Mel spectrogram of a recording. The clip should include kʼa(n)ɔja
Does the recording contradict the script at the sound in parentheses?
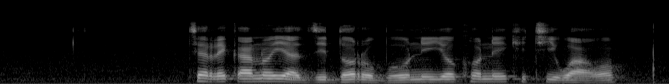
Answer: no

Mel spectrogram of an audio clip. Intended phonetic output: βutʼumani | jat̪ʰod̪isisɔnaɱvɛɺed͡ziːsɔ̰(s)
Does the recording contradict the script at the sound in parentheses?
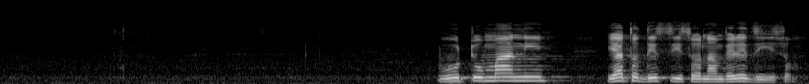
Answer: yes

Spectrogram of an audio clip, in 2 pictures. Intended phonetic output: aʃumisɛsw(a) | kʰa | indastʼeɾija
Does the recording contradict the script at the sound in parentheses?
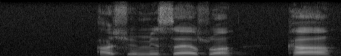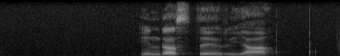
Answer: no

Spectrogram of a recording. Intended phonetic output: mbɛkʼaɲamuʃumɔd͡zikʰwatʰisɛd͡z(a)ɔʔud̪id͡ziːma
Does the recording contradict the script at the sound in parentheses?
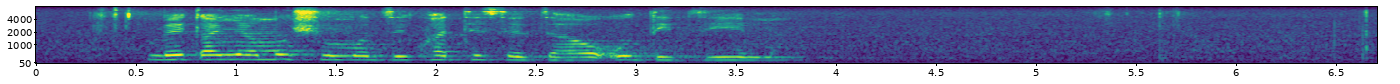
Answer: no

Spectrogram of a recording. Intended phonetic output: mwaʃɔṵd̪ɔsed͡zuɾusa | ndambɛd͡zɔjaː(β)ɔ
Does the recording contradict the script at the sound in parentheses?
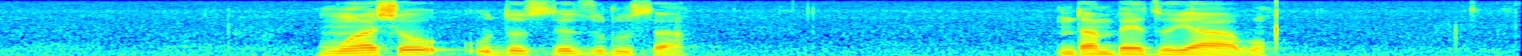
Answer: no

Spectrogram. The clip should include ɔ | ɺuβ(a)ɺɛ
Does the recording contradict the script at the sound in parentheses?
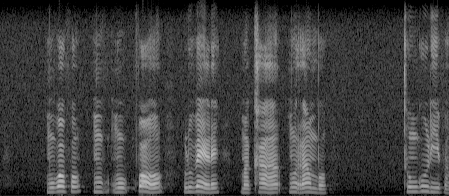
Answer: yes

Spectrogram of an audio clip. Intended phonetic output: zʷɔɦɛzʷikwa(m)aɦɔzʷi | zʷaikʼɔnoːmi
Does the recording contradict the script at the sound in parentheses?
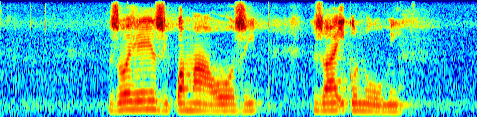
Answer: no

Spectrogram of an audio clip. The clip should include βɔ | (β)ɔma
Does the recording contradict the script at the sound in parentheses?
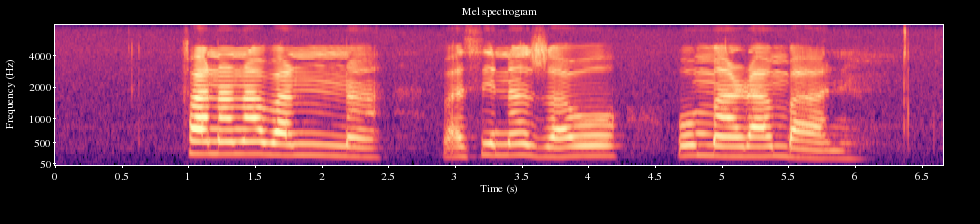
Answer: no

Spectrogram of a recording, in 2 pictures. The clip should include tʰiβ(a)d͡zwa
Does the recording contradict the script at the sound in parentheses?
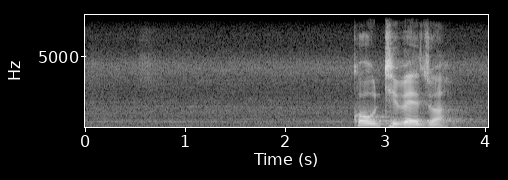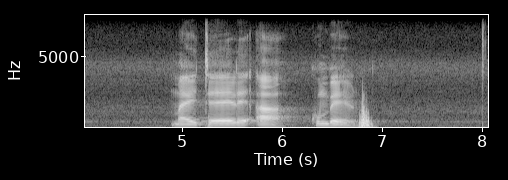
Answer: yes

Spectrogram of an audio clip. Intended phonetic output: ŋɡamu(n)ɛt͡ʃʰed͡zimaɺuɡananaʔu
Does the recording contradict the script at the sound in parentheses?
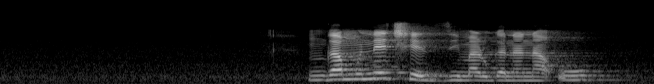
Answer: no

